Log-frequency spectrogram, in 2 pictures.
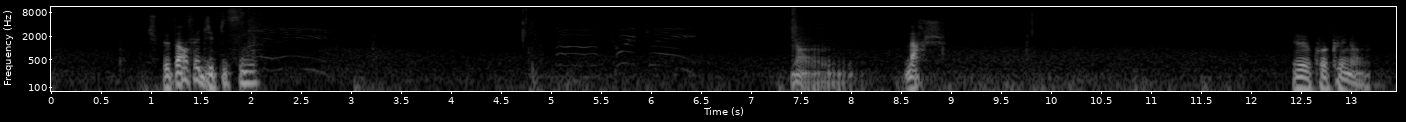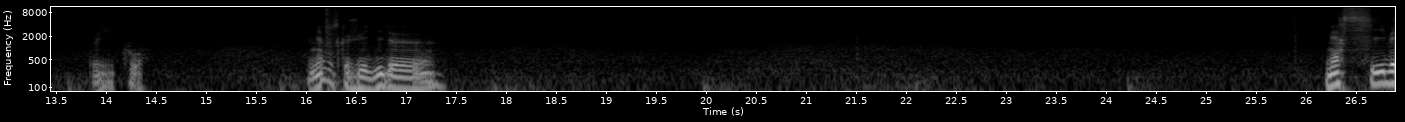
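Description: A man talks through a microphone in short bursts, close and casual.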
